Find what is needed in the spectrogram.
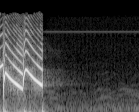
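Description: Electronic sound effect: two quick falling tones, each sweeping sharply down in pitch, lasting about two-thirds of a second at the start and cutting off abruptly. Near silence follows.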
